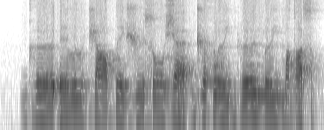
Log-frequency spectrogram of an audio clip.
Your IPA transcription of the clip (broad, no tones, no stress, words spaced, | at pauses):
ɡʱøːʔe lɯt͡ʃɑːpej ʒysoːʑæ | d͡ʒyħwøːj bʱøːy̯møːjmotˤɑs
